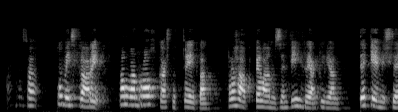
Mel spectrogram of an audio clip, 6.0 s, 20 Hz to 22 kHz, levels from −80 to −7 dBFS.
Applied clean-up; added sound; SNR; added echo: neural mask model DeepFilterNet 3.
